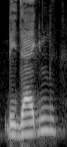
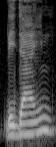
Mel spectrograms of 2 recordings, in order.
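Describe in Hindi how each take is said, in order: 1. अंतिम n से पहले g की ध्वनि सुनाई देती है। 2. अंतिम n से पहले g की कोई ध्वनि सुनाई नहीं देती। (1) "इसको हम डिजाइन नहीं पढ़ेंगे" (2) "तो इसको हम डिजाइन पढ़ेंगे"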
